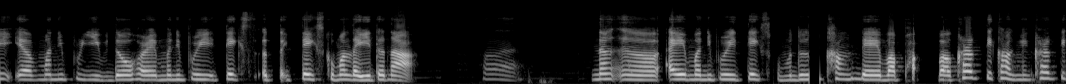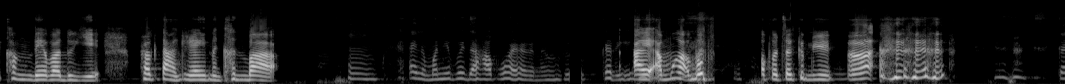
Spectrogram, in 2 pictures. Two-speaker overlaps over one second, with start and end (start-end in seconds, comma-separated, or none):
none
